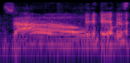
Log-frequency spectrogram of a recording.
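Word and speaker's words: ciao: Que tem aquela cantadinha no final, né? Tchau. Não é o nosso tchau, tchau. Tchau. É tchau, entendeu? É, tem todo esse charme. Brasileiro fala tchau, italiano tchau.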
